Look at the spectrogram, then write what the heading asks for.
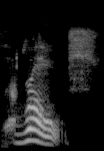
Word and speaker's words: rose: Astros what I don't I can't play with you without yes it's rice and rolls like a rose a red rose it is the same pronunciation do you know the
